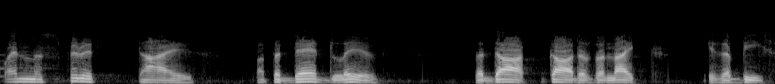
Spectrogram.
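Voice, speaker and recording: A low, slow, sinister man's voice, solemn and theatrical. It sounds like a thin, tinny old radio drama. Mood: menacing. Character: sinister, solemn male voice of dark doom. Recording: thin, narrow-band old radio clip.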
